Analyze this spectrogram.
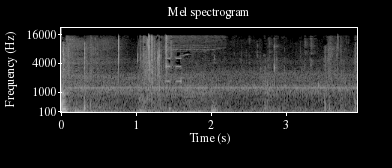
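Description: Keypad buttons beep as a bomb is armed.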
